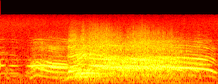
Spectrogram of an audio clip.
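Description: A crowd of men shouting together in one long collective call, starting about a third of a second in. Many voices overlap at once.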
